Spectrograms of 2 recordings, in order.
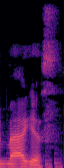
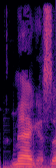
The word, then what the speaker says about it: Magus: How do you pronounce the name of the guy from Chrono Trigger? – I always say Magus. – Magus. Okay, I'm going with that too.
